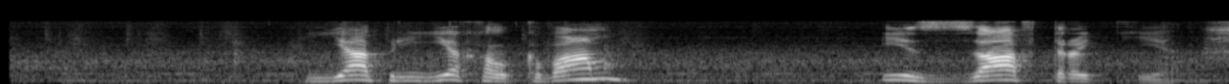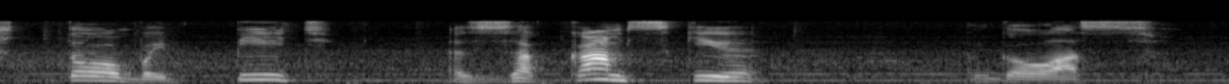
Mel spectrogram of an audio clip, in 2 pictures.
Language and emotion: Russian, angry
